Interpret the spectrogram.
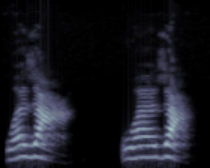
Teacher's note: Again, you hear the ayn at the ending, but not so much as if it was at the beginning.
